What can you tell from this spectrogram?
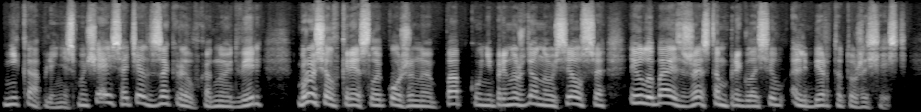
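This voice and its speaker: A man's voice: a little high, animated, moderate pace, dry recording. Male audiobook narrator, dry studio sound. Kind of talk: scripted narration.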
